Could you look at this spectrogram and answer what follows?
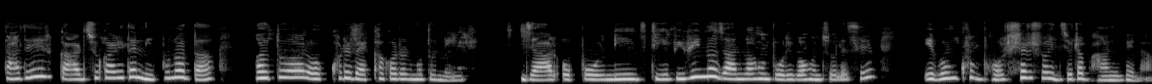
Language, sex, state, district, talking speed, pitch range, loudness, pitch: Bengali, female, West Bengal, Kolkata, 135 wpm, 225-295 Hz, -20 LUFS, 250 Hz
